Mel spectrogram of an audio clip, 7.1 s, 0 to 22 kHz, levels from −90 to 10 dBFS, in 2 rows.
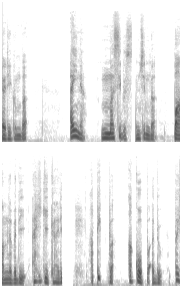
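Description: At 2.35 s the speech is broken by damaged data in the compressed stream. For about 12 ms the decoder reads corrupted frame contents, loses its place in the bitstream and has to find the next valid frame header before decoding properly again. The result is a short, unnatural blip or chirp. On a spectrogram it shows as a thin vertical smear of energy that doesn't follow the surrounding harmonics. In the waveform it is a narrow, jagged spike.

Shortly after, from 2.58 to 2.67 s, comes the first digital wireless dropout. The receiver lost too much of the link's data and muted for about 92 ms, fading down and back up very quickly. A second dropout runs from 4.75 to 4.98 s and mutes for about 230 ms. Both are clean holes of near silence with no noise burst on either side. In the waveform each appears as a flat, empty gap with short tapered edges. On a spectrogram each is a blank vertical band across all frequencies.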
